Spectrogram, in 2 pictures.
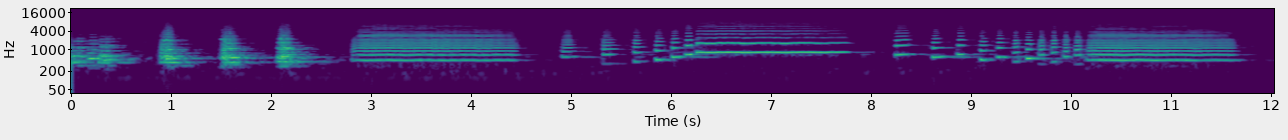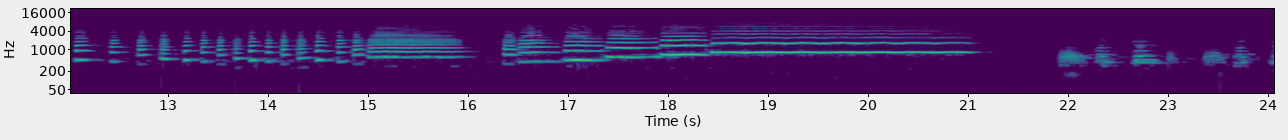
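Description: Music: a solo trumpet-like brass melody, quick runs of short notes alternating with long held notes, broken by a few brief silences between phrases.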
